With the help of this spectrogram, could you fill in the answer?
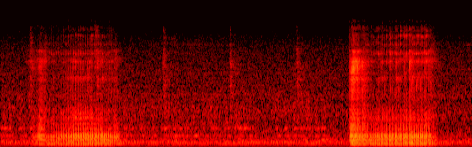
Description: English bulldog snoring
